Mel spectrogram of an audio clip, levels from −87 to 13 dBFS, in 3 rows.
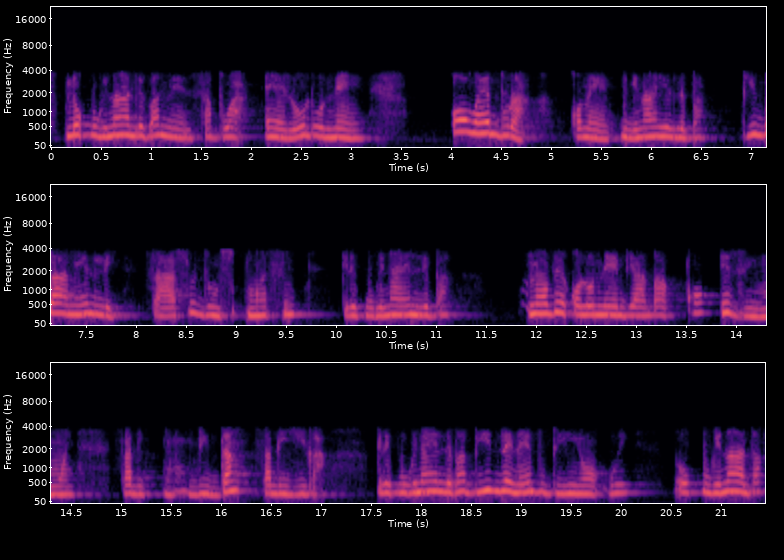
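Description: Throughout, tandem speech coding from two successive speech codecs, ending in AMR-NB, makes speech rough, muffled and warbly. A spectrogram shows a hard ceiling at 3.8 kHz.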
